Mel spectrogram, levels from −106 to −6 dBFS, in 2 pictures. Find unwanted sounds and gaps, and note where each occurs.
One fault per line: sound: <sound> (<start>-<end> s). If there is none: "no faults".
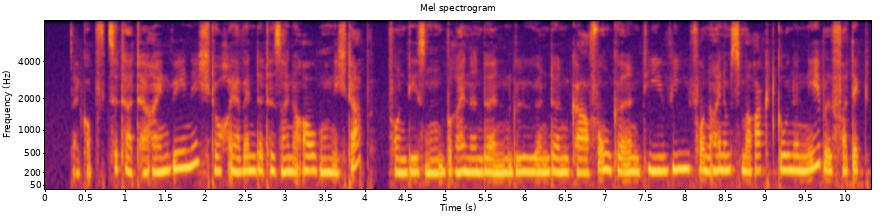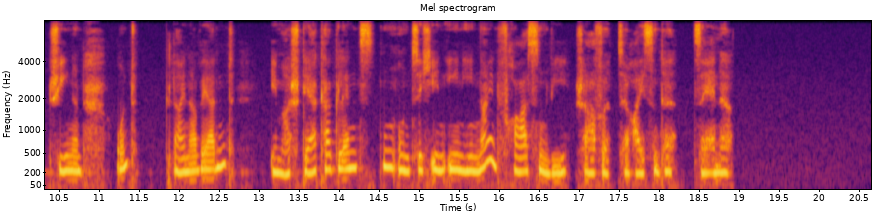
no faults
